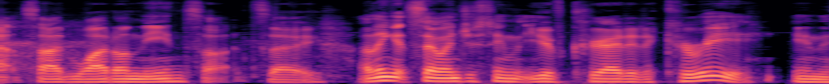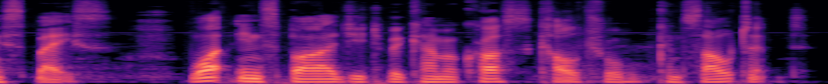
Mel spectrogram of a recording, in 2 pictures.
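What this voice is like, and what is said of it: Broad Australian accent. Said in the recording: “as you can hear, I have a very broad Australian accent”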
